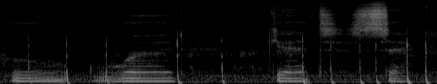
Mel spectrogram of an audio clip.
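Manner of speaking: very slow, hushed voice with long pauses; composing aloud while writing. Shown as a demonstration. Teacher drafting an isolation monologue in a journal, slow and hushed. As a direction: murmur it word by word as you write.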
